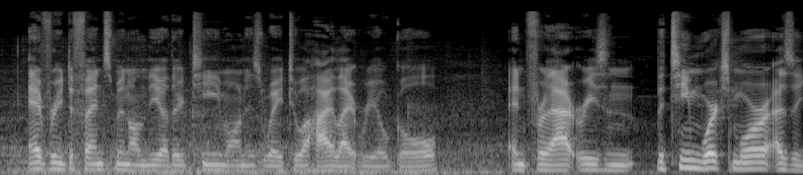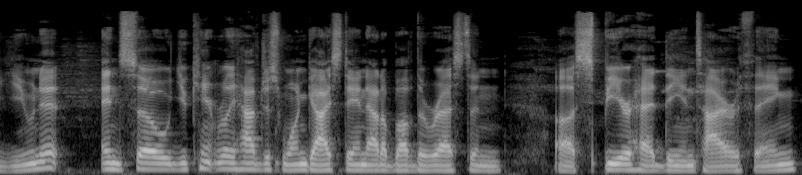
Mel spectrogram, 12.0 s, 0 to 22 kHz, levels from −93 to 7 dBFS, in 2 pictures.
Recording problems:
animal sounds; noticeable; throughout; 15 dB below the speech

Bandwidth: 16.5 kHz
